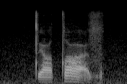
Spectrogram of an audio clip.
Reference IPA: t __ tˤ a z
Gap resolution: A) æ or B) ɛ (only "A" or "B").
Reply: B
